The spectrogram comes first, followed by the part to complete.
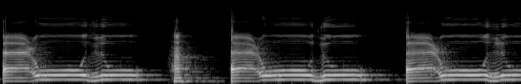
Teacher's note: لو بقيت ضاما شفتي هكذا، أعوذ، اسمعوا الصوت، ركزوا فيه جيدا، أعوذ، ذو، اسمعوا الذال، تجدونها تخرج بمشقة وفصاحتها ضعيفة.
